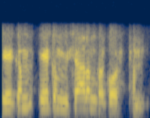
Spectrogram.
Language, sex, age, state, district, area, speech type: Sanskrit, male, 60+, Karnataka, Uttara Kannada, rural, conversation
